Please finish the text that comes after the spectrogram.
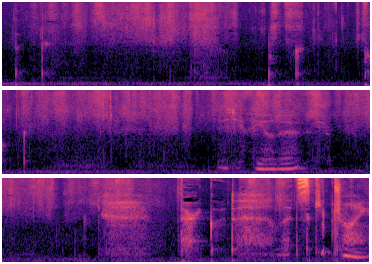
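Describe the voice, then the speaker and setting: A proud female mad scientist, whispered by a woman croons over her creation in an ASMR roleplay. The whisper sits a little high and moves unhurriedly, close to the microphone. Sweet praise slides into casual threats. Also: a little mellow. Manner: fawning praise with offhand menacing asides. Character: doting, sinister female evil scientist, proud mad inventor. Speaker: ASMR performer.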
